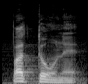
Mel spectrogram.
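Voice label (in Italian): "pattone", dialetto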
